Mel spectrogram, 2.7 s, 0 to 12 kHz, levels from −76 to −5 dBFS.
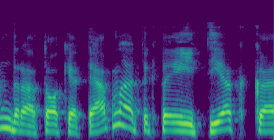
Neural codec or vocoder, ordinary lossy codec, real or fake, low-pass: codec, 16 kHz, 4.8 kbps, FACodec; AAC, 64 kbps; fake; 7.2 kHz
